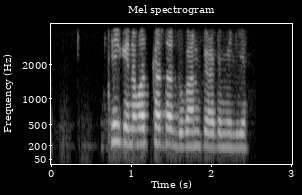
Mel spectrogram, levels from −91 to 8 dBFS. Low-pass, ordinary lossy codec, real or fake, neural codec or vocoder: 3.6 kHz; none; real; none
